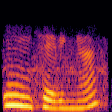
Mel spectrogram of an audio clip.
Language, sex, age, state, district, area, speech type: Tamil, female, 18-30, Tamil Nadu, Kanchipuram, urban, conversation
